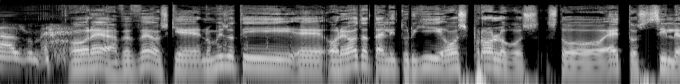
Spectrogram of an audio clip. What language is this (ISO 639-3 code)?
ell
